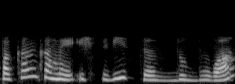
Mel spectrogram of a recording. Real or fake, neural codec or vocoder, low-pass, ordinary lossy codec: fake; codec, 16 kHz, 4 kbps, FreqCodec, smaller model; 3.6 kHz; Opus, 24 kbps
